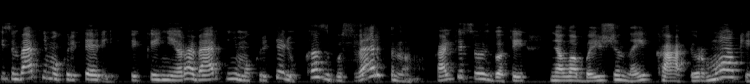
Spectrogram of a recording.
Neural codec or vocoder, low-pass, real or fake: none; 7.2 kHz; real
